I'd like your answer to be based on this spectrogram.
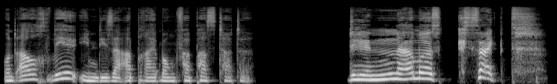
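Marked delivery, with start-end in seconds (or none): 3.5-5.5 put-on slow, slurred and loud, a high drunk boast; drunken slurring. A narrator's reading. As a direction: slur it like a drunk bragging. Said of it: "lallte er". (betrunken lallend)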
